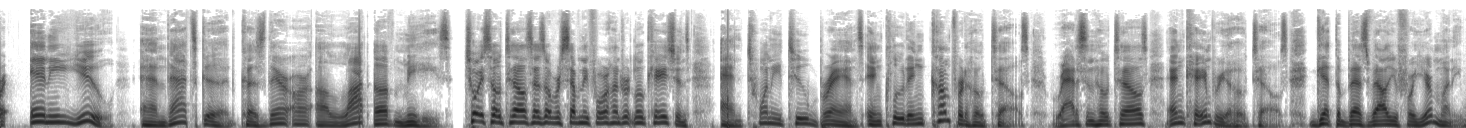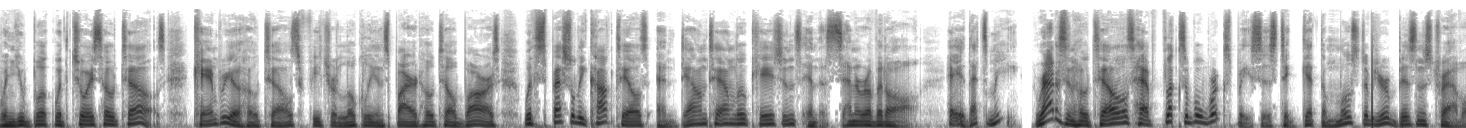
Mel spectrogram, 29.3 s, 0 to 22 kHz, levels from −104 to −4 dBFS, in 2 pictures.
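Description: A sharp single pop breaks through the speech three times, each lasting only a couple of hundredths of a second while the talking carries on beneath it: at 3.59–3.61 s, between "because there are a" and "of me's"; at 7.27–7.29 s; and at 28.38–28.40 s, just after "to get the most". The first two jump roughly 15 dB above the speech, the last roughly 20 dB. Each loud pop is likely a brief voltage spike, from a switch, static or a driver glitch, added to the signal.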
